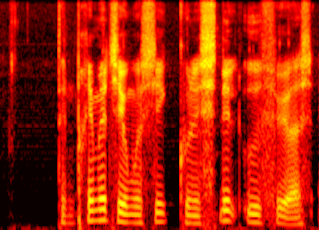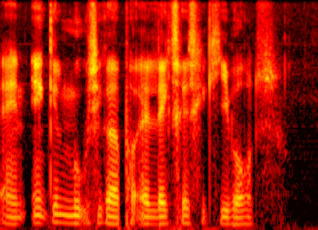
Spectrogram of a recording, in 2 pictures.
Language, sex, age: Danish, male, 20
